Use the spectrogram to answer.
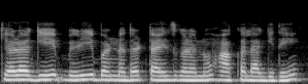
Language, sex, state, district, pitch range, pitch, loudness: Kannada, female, Karnataka, Bidar, 195-210 Hz, 200 Hz, -12 LUFS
